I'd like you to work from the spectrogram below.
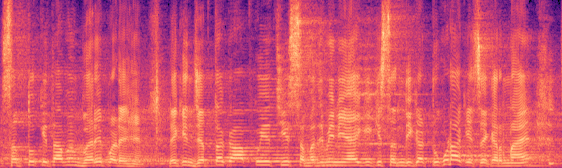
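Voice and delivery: ordinary delivery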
